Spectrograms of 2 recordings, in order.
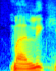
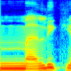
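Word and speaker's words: مالك: boleh mimnya dipendekin gitu Jadi boleh dibaca Malik pakai Panjang mimnya boleh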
